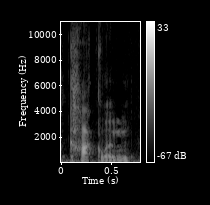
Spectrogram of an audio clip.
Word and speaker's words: Coughlin: pronounce his name is Kok 'ln yeah it's an Irish brogue like ting Smita Giggs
